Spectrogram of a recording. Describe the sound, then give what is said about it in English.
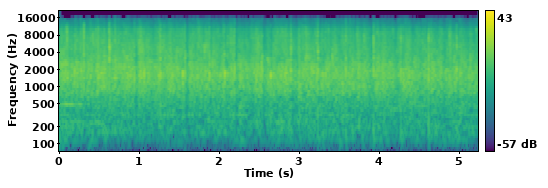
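A live audience at a stage show claps steadily for a volunteer called up to the stage, a dense, continuous wash of applause at a fairly loud level for several seconds, with no voices standing out. “Round of applause for our dice.”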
